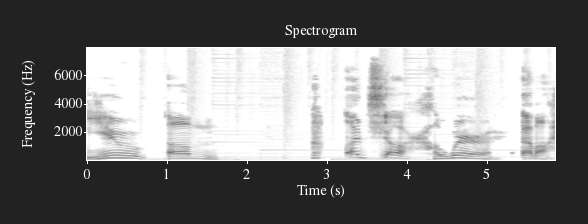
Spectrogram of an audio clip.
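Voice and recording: A put-on character voice with lively intonation sits at a low-to-middle pitch, with faint music in the background.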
